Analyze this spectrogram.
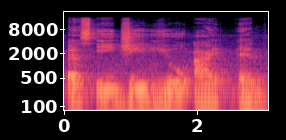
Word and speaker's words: Seguin: Uh, this is spelled S E G U I N, Seguin.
